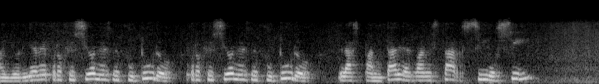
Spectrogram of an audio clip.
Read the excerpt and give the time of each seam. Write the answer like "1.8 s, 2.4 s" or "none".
1.9 s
